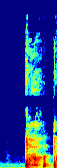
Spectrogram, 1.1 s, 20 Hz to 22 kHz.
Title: Lol. I coughed 9 million times.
